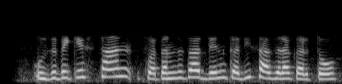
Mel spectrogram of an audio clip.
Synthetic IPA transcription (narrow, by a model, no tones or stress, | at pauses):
ʊzbekɪst̪aːnsʋɐt̪ə̃nt̪ɾət̪ad̪ɪnkɐd̪ʱisaːzɾakəɾt̪oː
